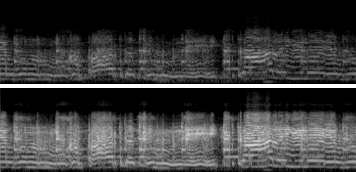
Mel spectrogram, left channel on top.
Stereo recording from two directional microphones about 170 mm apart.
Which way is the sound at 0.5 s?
15° right (ahead or behind).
